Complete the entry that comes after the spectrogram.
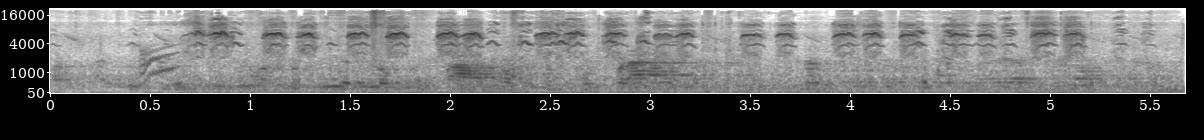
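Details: Myna chicks in a nest high on a palm tree give rapid, harsh, high-pitched begging calls in quick bursts, about two a second, while the mother returns to feed them in breeding season, with lower chattering notes underneath.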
